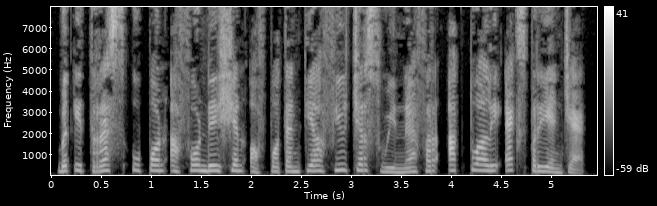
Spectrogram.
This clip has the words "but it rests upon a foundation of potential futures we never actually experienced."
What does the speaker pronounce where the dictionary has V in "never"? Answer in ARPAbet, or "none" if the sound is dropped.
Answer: F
